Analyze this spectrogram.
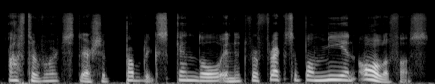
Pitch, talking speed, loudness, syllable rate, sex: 175 Hz, 205 wpm, -19 LUFS, 5.4 syllables/s, male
